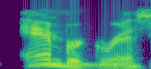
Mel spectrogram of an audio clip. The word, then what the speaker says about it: ambergris: vomit, better known as ambergris, Yep. is a valuable resource used by perfume makers to help a scent last longer. I think it's just the S is silent.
